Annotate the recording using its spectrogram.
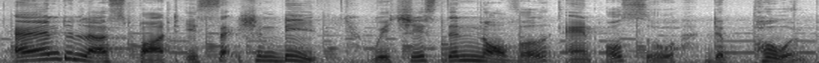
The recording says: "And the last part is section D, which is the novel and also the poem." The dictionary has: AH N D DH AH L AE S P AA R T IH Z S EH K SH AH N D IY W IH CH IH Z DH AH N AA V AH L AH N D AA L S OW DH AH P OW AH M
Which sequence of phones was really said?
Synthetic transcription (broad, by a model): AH N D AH L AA S P AA T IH S EH K SH AH N D IY W IH CH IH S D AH N AA V AH L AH N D AA L S OW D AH P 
